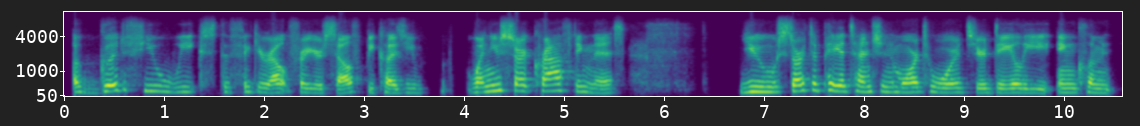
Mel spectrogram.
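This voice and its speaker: Woman guest on dull remote audio. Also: lowish voice. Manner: reflective, with many fillers. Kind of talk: casual live-stream conversation.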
